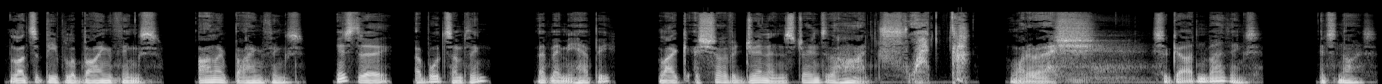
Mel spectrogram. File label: English Dry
